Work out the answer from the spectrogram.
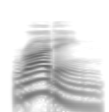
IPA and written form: rˈɑtɪŋ (rotting)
